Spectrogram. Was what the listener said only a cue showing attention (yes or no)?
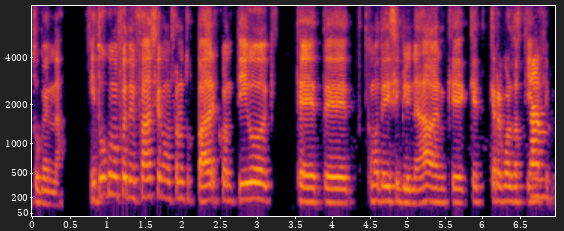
no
